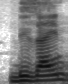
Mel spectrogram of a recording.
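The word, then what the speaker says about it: design: silent राहत है देखिए एन से पहले जी हो उसके बाद में नया हो तो यह जी साइलेंट रहेगा डिजाइन पढ़ेंगे इसको इस तरह शासन करना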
